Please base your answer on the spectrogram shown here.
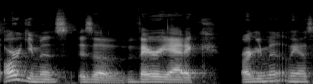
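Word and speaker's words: variadic: the second half of its arguments is a variatic argument that's how you say it meaning it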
